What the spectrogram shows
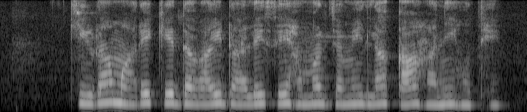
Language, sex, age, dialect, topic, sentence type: Chhattisgarhi, female, 18-24, Western/Budati/Khatahi, agriculture, question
